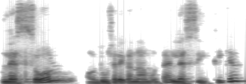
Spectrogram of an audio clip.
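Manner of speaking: usual speaking voice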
